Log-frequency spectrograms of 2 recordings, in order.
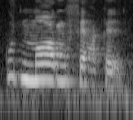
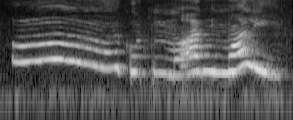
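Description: First: Cool, curt dog greeting; less friendly. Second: High, sleepy, smiling good-morning yawn; yawning happy piglet. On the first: The dog Molly coolly greets the piglet as Ferkel. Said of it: "antwortete Molly etwas weniger freundlich". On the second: Piglet Mona yawns good morning to the dog, smiling. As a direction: stretch the greeting out in a cheerful yawn. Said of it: "gähnte Mona mit einem Lächeln". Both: A narrator's reading.

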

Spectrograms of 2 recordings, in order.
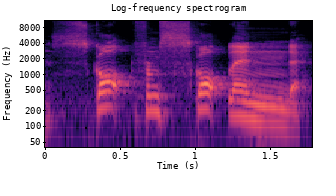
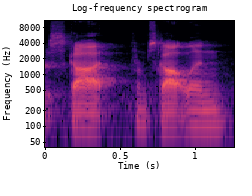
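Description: First: High, loud mock-Scottish accent; bad Scottish accent. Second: Said in the usual way. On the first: Greeting a viewer from Scotland, in a bad Scottish accent. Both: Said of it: "I don't know why I did that accent".

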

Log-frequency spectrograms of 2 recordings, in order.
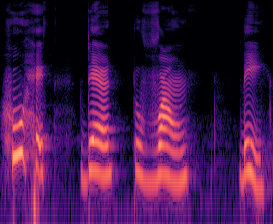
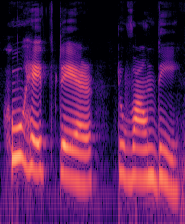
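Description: First: Angry. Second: Cried out. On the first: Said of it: "his face to grew red with anger". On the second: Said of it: "cried the Giant". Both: A narrator's reading.

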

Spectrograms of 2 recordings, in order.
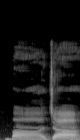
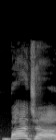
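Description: First: बाजा stretched very slowly, both syllables held; slow drawn-out word. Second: Said in the usual way. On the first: Shown as a demonstration. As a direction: draw out बाजा for the class. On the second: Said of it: "यह क्या है?".

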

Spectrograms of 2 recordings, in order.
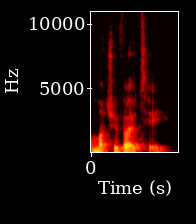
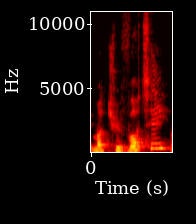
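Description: First: "matrivoti" with a long "vote" in it. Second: "matrivotti" with a short "vot" as in "not". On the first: Offering a chat viewer the other reading, long O in "matrivoti". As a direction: say "matrivoti", middle O as in "boat". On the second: Trying out a chat viewer's foreign word, short O in "matrivotti". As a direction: say "matrivotti", middle O short and open. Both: Shown as a demonstration. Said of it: "Is it matrivotti or matrivoti?".

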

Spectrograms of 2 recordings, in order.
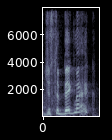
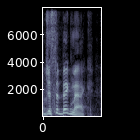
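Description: First: "Just a Big Mac?" rising high on Mac in disbelief; a mock-incredulous check, "Just a Big Mac?" pitched up; questioning rise. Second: "just a Big Mac." falling firmly on Big; plain confirming statement, "just a Big Mac." ending down; flat confirming fall. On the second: Retold or imitated. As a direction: settle it: "just a Big Mac." with a firm drop on Big.

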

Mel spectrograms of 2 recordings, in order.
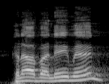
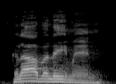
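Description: First: Raised, rousing call for an amen; livelier repeat call. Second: Said in the usual way. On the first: Real, not acted. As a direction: ask with more push, lifting "amen" at the end. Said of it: "you didn't say that so loud".

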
